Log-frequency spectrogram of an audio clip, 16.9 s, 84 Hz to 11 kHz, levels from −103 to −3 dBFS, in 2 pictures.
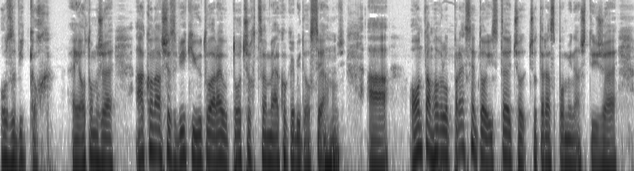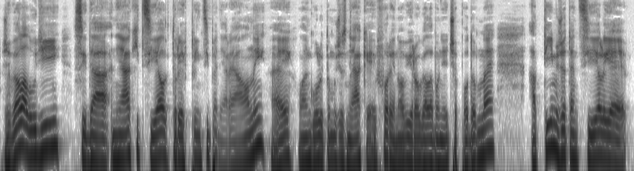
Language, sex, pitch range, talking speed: Slovak, male, 105-125 Hz, 215 wpm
